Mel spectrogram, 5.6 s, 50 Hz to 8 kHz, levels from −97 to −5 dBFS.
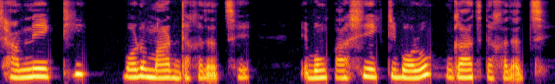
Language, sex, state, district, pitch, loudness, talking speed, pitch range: Bengali, female, West Bengal, Alipurduar, 225 Hz, -16 LUFS, 140 wpm, 215-245 Hz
